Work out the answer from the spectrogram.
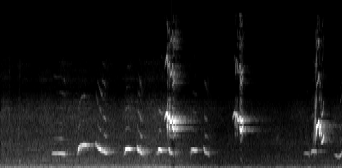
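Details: Caged Oriental magpie-robin, worked up by the voices of other birds, sings a chain of rising and falling whistled notes followed by sharp high chips and a final upward whistle.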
